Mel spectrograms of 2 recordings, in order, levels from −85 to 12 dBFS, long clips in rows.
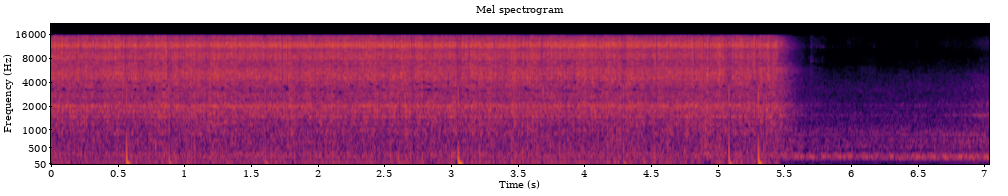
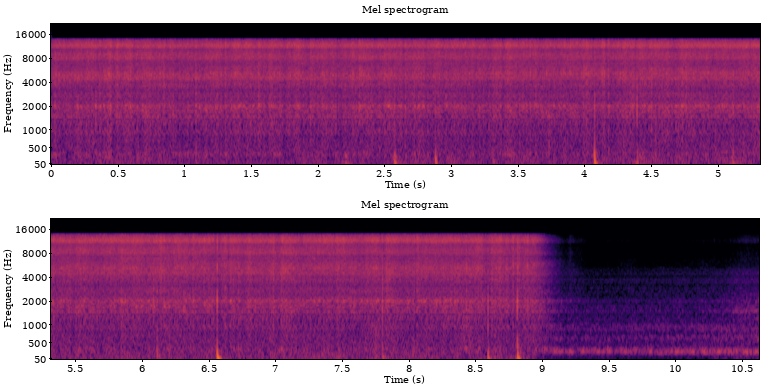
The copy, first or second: second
